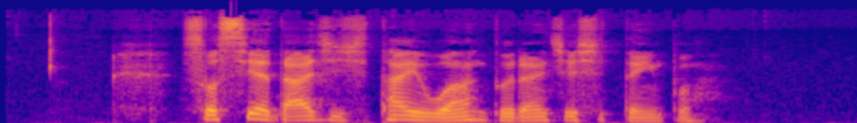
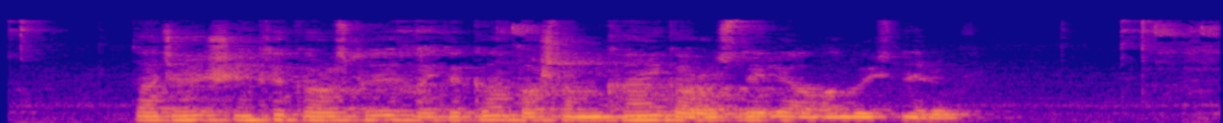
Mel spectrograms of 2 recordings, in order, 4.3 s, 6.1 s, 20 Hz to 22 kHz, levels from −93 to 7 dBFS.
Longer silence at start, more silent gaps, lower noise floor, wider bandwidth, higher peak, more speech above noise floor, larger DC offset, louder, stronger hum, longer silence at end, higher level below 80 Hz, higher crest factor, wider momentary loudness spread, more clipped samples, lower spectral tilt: first, 0.25 s vs 0.1 s; neither; about the same, -63 dBFS vs -61 dBFS; first, 16.5 kHz vs 11.5 kHz; first, 0 dBFS vs -10 dBFS; first, 44 dB vs 38 dB; neither; first, -18 LUFS vs -24 LUFS; neither; first, 0.8 s vs 0 s; second, -60 dBFS vs -52 dBFS; first, 20 dB vs 14 dB; first, 24 LU vs 9 LU; neither; second, -3 dB/octave vs -7 dB/octave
